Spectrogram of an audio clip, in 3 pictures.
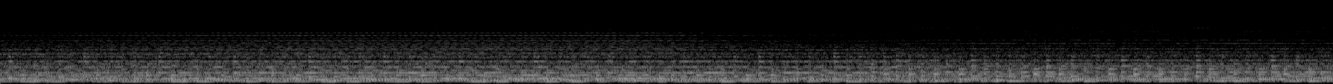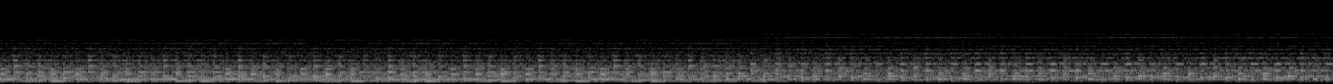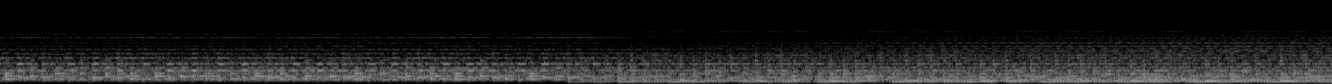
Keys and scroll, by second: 24.1 Delete, 25.3 c, 33.4 z.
